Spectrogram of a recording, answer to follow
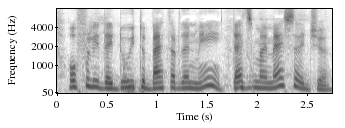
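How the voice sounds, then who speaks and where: On a very clean recording with a silent background, a woman with an Italian accent speaks at a medium pitch with ordinary pitch variation. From Italy. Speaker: astrophysicist and educator. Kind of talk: panel discussion. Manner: hesitant, many fillers.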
